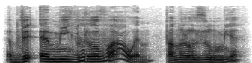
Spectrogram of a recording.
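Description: A man voicing a small, polite male bear who speaks quietly and clearly with great dignity. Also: fairly high pitch, lively intonation, takes it slowly, no echo, clean studio sound, voice pushed up, exaggerated voice. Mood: earnest.

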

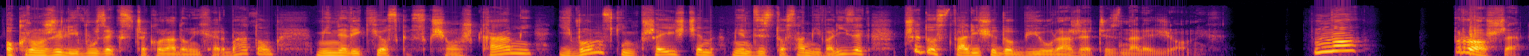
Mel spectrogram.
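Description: A man narrating a children's storybook in an expressive, lively way. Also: fairly low pitch, breathy edge.

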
